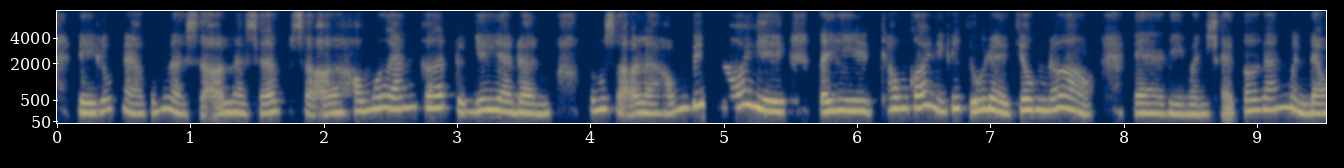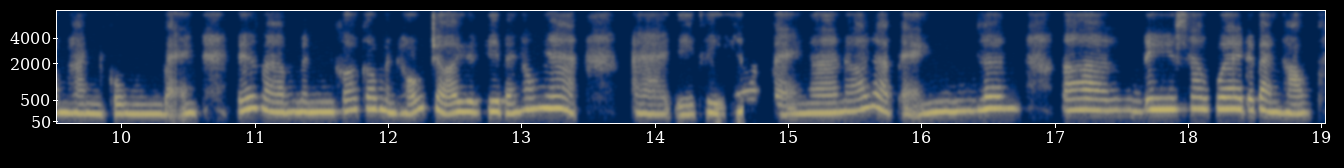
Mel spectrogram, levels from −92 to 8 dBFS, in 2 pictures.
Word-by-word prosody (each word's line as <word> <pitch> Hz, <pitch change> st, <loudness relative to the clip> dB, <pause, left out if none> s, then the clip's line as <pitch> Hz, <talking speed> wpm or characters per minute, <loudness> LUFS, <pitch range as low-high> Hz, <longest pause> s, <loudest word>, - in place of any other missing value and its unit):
thì 220 Hz, -, +2 dB
lúc 245 Hz, -, -3 dB
lúc 270 Hz, +1 st, -9 dB
nào 205 Hz, -5 st, -2 dB
cũng 225 Hz, +6 st, -6 dB
là 235 Hz, -6 st, 0 dB
sợ 200 Hz, -, -4 dB
là 215 Hz, -1 st, 0 dB
sẽ 205 Hz, +2 st, -1 dB
sợ 220 Hz, -5 st, -4 dB
là 215 Hz, -, +1 dB
hông 240 Hz, +3 st, 0 dB
có 295 Hz, -, +2 dB
gắn 305 Hz, +2 st, 0 dB
kết 310 Hz, +1 st, +2 dB
được 225 Hz, -, +1 dB
với 270 Hz, +2 st, +3 dB
gia 245 Hz, -4 st, +3 dB
đình, 210 Hz, -2 st, +1 dB, 0.3 s
cũng 265 Hz, +2 st, -1 dB
sợ 275 Hz, -6 st, -2 dB
là 210 Hz, -1 st, 0 dB
hổng 235 Hz, +9 st, -2 dB
biết 375 Hz, +3 st, +4 dB, 0.2 s
nói 375 Hz, +2 st, +4 dB
gì, 240 Hz, -5 st, +5 dB, 0.2 s
tại 225 Hz, +1 st, +3 dB
vì 250 Hz, -2 st, +2 dB
không 290 Hz, +1 st, +1 dB
có 315 Hz, +2 st, +3 dB
những 310 Hz, -10 st, 0 dB
cái 295 Hz, +1 st, +1 dB
chủ 240 Hz, +4 st, +3 dB
đề 260 Hz, -7 st, +4 dB
chung, 265 Hz, 0 st, +3 dB
đúng 285 Hz, +4 st, +2 dB
hông? 260 Hz, -11 st, +1 dB, 0.3 s
À, 210 Hz, 0 st, 0 dB, 0.2 s
thì 195 Hz, -2 st, -1 dB
mình 190 Hz, 0 st, -2 dB
sẽ -, -, -4 dB
cố 250 Hz, -, -2 dB
gắng 275 Hz, +4 st, -1 dB
mình 230 Hz, -9 st, +1 dB
đồng 210 Hz, +1 st, +1 dB
hành 205 Hz, -1 st, +1 dB
cùng 195 Hz, 0 st, -1 dB
bạn 215 Hz, 0 st, -3 dB, 0.3 s
để 280 Hz, +5 st, +3 dB
mà 230 Hz, -4 st, +2 dB
mình 225 Hz, 0 st, +3 dB
coi 255 Hz, +2 st, -1 dB
coi 285 Hz, -1 st, 0 dB
mình 235 Hz, -5 st, +2 dB
hỗ 210 Hz, +8 st, -1 dB
trợ 210 Hz, -8 st, +2 dB
được 230 Hz, 0 st, +3 dB
gì 235 Hz, -, +4 dB
bạn 215 Hz, 0 st, 0 dB
hông 280 Hz, +3 st, +1 dB
nha. 300 Hz, -5 st, +4 dB, 0.4 s
À, 205 Hz, -3 st, -3 dB
vậy 180 Hz, +1 st, -4 dB
thì 215 Hz, -, +1 dB
á, 245 Hz, -4 st, -5 dB
bạn, 205 Hz, +3 st, -2 dB
à, 215 Hz, +1 st, +2 dB
nói 245 Hz, +6 st, -1 dB
là 310 Hz, -10 st, 0 dB
bạn 185 Hz, -, -6 dB, 0.4 s
lên 295 Hz, 0 st, +3 dB, 0.3 s
ờ, 260 Hz, -, -1 dB, 0.5 s
đi 275 Hz, +1 st, +5 dB
xa 290 Hz, -, 0 dB
quê 285 Hz, -1 st, +5 dB
để 265 Hz, -, 0 dB
bạn 235 Hz, -5 st, +3 dB
học 205 Hz, -1 st, 0 dB
240 Hz, 245 wpm, -24 LUFS, 210-280 Hz, 0.5 s, gì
